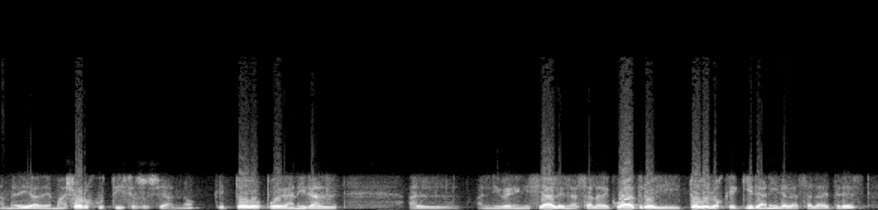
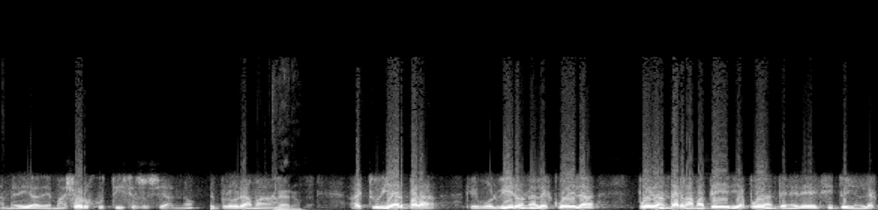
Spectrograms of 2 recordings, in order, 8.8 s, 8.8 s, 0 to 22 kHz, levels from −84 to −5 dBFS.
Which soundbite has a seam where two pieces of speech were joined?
second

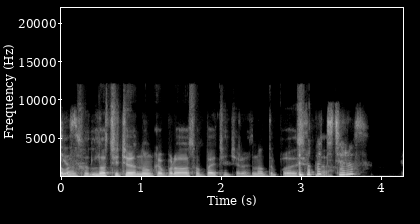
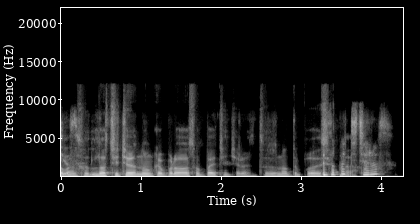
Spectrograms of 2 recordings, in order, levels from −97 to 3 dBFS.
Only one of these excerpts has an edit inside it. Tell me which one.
first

